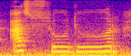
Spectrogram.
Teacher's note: As-sudu itu termasuk idgham syamsiah karena di sini ada alif lam bertemu huruf idgham syamsiah yaitu shad, kemudian dibacanya memasukkan.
